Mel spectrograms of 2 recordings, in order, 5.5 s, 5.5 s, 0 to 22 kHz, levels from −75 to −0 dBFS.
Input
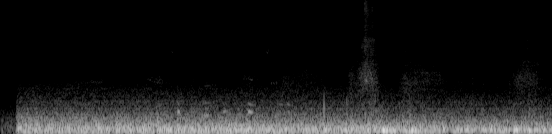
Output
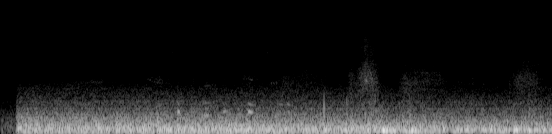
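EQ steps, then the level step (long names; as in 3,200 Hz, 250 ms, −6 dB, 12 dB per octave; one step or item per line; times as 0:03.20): low-pass filter 1,600 Hz 6 dB per octave
low-shelf EQ 230 Hz −4 dB
+5.5 dB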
